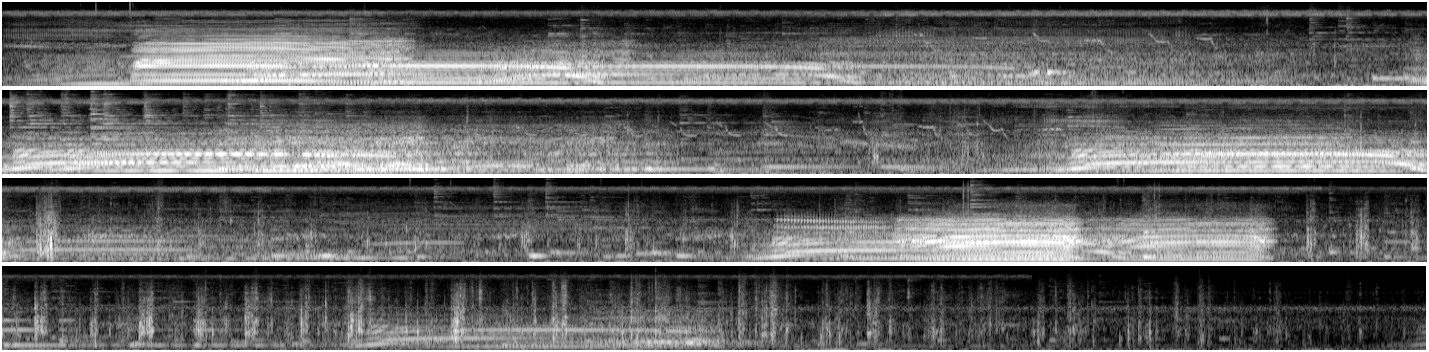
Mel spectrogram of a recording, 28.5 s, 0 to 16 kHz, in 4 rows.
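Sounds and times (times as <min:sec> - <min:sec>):
herd of cattle mooing restlessly: 0:00.0 - 0:06.2, 0:07.0 - 0:10.6, 0:12.1 - 0:16.5, 0:18.0 - 0:20.6.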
